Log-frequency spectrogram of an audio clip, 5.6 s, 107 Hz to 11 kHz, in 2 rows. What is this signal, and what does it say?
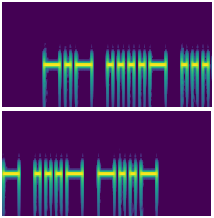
Morse code, heard as a keyed tone, about 17 wpm, 700 Hz. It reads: K4VVX
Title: USA Call Signs - 5 Characters - Repeated 3x - 17wpm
